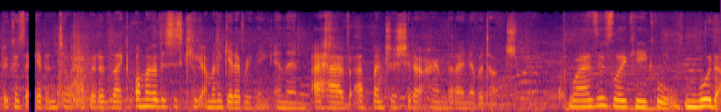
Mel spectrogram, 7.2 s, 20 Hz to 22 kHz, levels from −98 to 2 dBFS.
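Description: Right near the start, from 0.29 to 0.37 s, the audio drops out for about 72 ms: a classic digital broadcast dropout. The receiver hit bad or missing frames, fading the sound to silence in roughly 3 ms, which fits about three frames being lost.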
